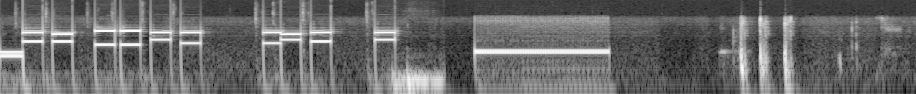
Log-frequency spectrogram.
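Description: A telephone dialed to call someone: two quick runs of touch-tone beeps, then a single longer steady tone, followed by a few sharp clicks.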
